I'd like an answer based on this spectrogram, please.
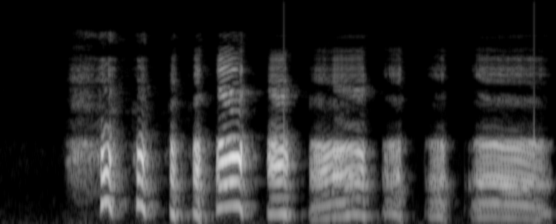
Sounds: Laughter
